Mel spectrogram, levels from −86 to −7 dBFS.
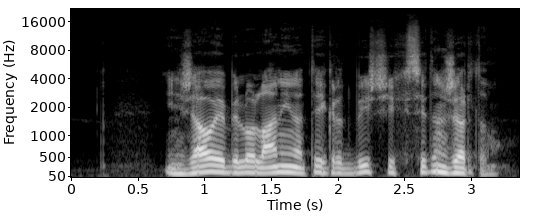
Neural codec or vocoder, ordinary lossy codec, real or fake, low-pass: vocoder, 44.1 kHz, 128 mel bands every 256 samples, BigVGAN v2; none; fake; 19.8 kHz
